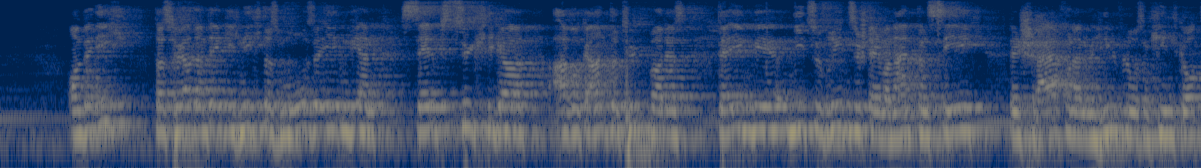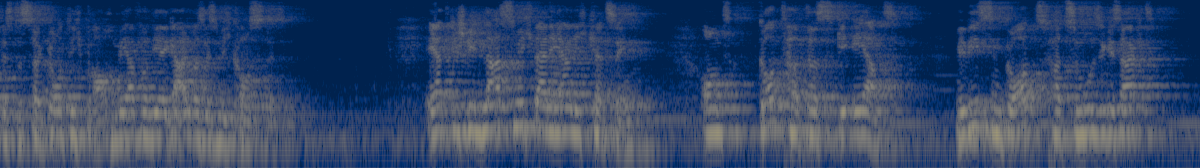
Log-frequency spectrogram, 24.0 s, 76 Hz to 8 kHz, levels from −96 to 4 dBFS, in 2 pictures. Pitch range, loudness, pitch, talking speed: 175-205 Hz, -46 LUFS, 190 Hz, 165 wpm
